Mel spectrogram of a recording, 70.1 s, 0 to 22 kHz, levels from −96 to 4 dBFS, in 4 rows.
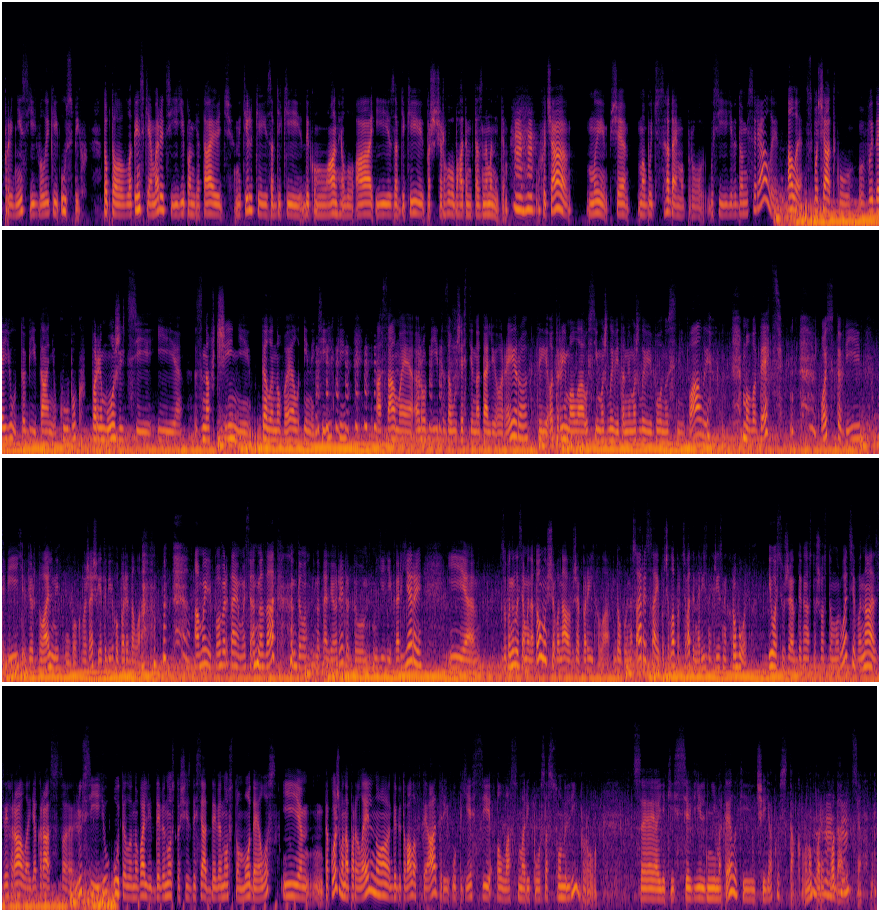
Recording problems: muffled; very; fading above 2.5 kHz
low rumble; noticeable; from 15 to 55 s; 15 dB below the speech
household noises; faint; throughout; 25 dB below the speech

